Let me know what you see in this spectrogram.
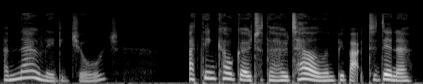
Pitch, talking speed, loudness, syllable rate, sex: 210 Hz, 225 wpm, -19 LUFS, 5.9 syllables/s, female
